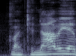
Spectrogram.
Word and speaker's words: Gran Canaria: I'm in Gran Canaria, or Gran Canaria, which is the correct pronunciation.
